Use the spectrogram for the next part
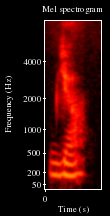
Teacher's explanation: Nos da por tanto la yod y la vocal anterior semiabierta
